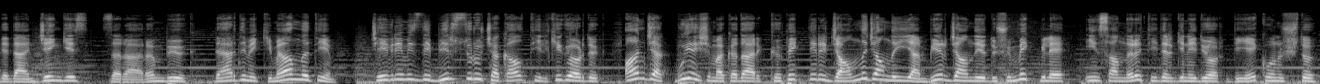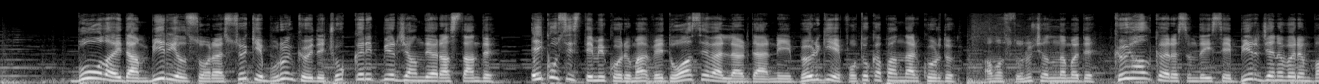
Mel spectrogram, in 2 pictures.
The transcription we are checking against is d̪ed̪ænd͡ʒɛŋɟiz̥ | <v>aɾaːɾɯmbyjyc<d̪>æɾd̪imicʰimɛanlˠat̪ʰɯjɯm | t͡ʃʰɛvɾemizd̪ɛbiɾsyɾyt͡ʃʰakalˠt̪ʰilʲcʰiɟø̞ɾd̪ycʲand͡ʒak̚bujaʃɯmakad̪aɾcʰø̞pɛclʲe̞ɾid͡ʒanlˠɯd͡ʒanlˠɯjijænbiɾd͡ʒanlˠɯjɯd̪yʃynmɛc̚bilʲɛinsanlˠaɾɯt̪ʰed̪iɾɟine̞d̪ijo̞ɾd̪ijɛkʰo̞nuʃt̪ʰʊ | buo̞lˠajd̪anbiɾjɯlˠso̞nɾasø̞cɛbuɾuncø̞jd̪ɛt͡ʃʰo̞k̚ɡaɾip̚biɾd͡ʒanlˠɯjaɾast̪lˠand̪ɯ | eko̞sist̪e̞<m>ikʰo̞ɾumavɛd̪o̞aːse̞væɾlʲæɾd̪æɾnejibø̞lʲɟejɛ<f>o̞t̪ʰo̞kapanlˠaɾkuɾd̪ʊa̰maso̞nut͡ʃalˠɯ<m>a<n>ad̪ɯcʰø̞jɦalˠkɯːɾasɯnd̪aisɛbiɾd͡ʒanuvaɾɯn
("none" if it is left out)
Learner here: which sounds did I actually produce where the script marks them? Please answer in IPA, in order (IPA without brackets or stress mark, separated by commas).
z, d̪, m, f, n, m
